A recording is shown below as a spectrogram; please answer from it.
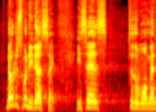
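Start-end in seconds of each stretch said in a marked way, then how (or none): none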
